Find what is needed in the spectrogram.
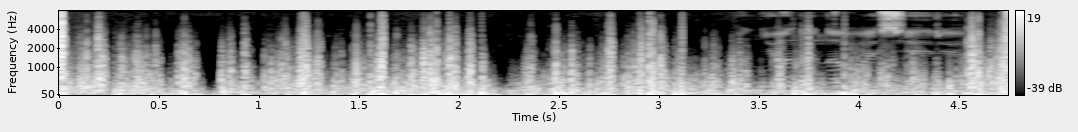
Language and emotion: Russian, neutral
